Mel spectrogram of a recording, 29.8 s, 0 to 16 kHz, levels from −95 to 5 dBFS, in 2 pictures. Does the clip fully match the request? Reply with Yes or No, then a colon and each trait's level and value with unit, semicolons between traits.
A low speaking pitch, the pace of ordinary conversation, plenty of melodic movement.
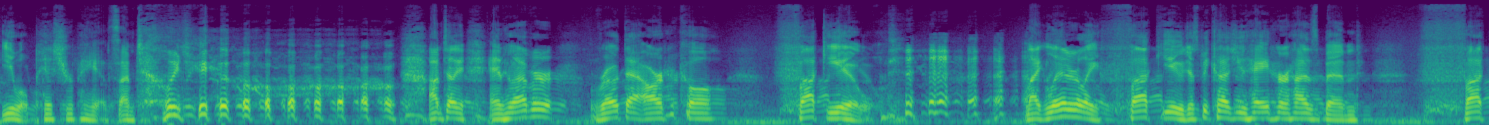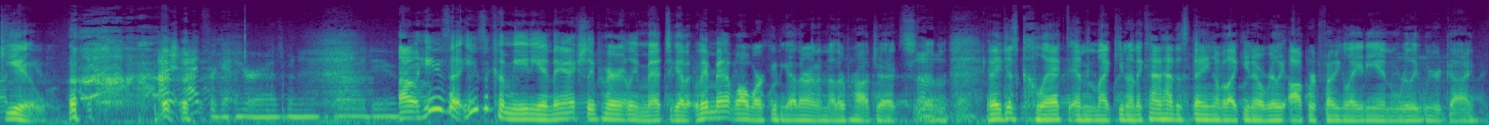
Yes: low, 120 Hz; average, 160 wpm; wide, 6.5 semitones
